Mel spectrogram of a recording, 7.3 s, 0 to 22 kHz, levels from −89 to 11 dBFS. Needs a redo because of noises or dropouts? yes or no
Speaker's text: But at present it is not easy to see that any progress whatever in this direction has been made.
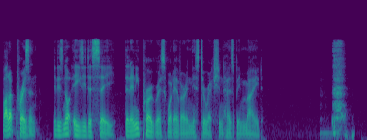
yes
